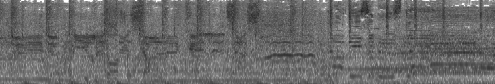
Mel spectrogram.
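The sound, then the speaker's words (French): A loud car sound effect used as a crash test jingle: a revving engine with squealing, skidding tires and swooping pitch sweeps that run continuously for several seconds, while a voice speaks briefly over it. “C'est mon crash test,”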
